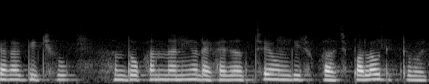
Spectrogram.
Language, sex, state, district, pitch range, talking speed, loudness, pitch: Bengali, female, Jharkhand, Sahebganj, 210-225 Hz, 140 wpm, -19 LUFS, 215 Hz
